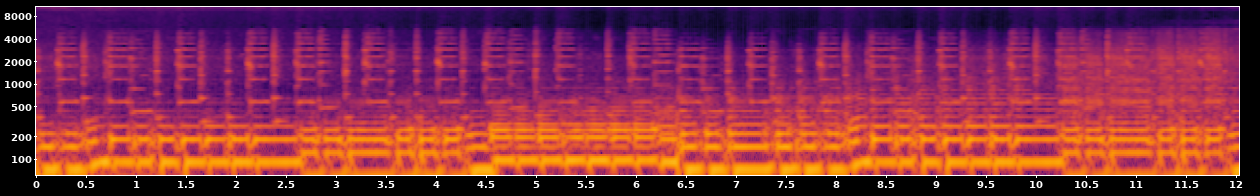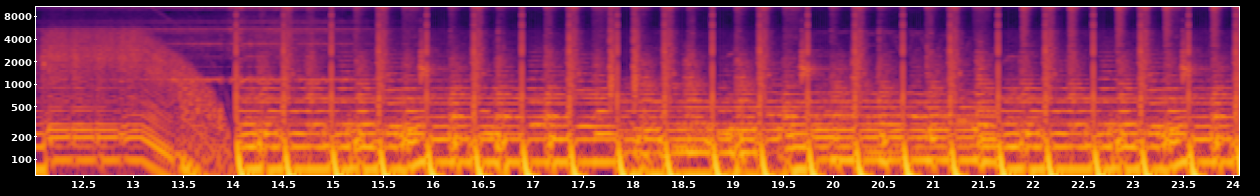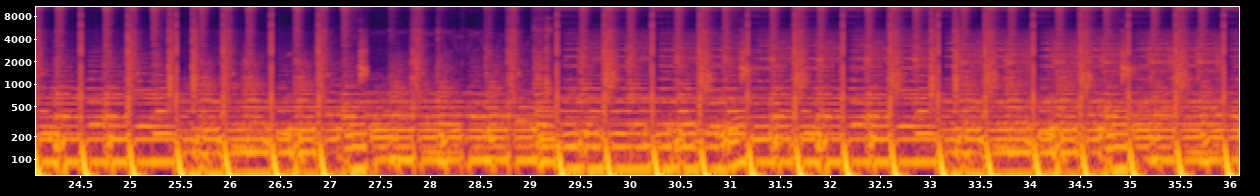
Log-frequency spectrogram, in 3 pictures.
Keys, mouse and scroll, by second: 0.1 Return, 0.1 0, 1.3 alt+click, 2.2 s, 3.5 z, 5.3 Return, 6.7 alt+shift+click, 7.5 alt+shift+click, 8.2 alt+shift+click, 10.2 ctrl+b, 20.6 click, 21.3-21.6 scroll up 1, 22.2 ctrl+z, 22.8 shift+middle click, 23.4 shift+scroll up 1, 24.1 ctrl+b, 26.2 click, 26.7 middle click, 28.5 ctrl+r, 29.4 right click, 30.4 s, 30.8 x, 32.4 Return, 33.9 ctrl+b.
